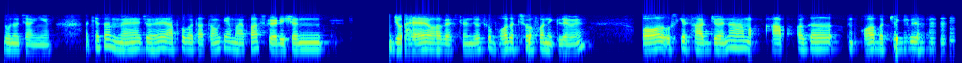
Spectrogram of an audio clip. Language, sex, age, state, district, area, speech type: Urdu, male, 18-30, Uttar Pradesh, Balrampur, rural, conversation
